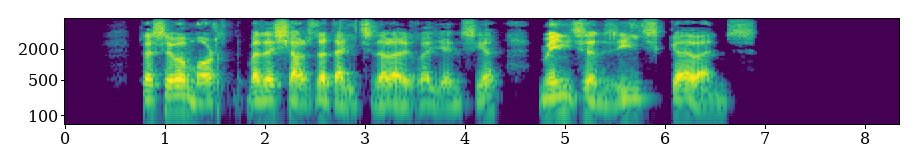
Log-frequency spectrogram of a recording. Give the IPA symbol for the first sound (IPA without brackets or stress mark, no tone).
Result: l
